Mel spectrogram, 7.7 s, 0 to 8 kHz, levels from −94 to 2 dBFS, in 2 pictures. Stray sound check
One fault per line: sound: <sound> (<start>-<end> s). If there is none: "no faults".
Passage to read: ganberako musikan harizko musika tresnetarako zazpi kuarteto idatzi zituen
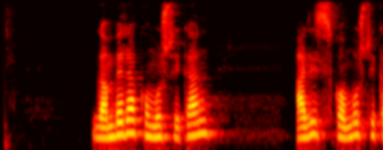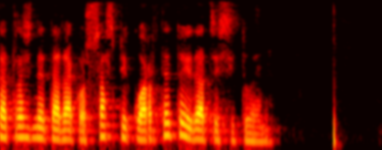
no faults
